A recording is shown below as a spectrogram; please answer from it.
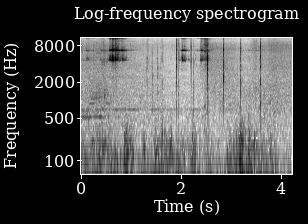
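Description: Small metal bells jingling in scattered shakes, with a few sharp clicks, while a faint held note from the music fades out.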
